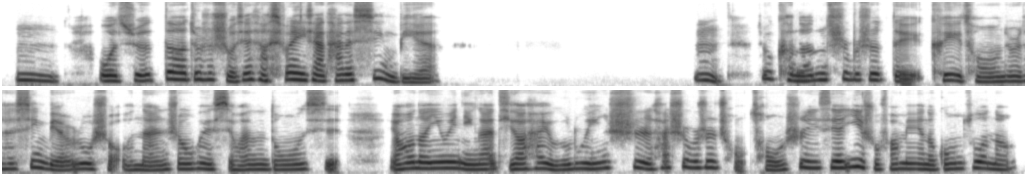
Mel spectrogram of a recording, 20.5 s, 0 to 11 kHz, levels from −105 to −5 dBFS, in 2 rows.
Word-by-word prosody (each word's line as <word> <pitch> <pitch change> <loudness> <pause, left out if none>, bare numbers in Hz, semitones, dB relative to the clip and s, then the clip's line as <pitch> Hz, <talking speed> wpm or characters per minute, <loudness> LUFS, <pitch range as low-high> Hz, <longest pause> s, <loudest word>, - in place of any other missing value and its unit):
嗯， 225 -5 -2 0.4
我 210 -1 +4
觉 220 +2 0
得 270 -2 +5
就 265 +1 0
是 260 0 -1
首 200 -6 -1
先 255 +7 +1
想 240 -4 0 0.2
问 265 -1 +6
一 245 - +6
下 230 -3 +4
他 220 +2 -1
的 235 +1 +4
性 245 - 0
别。 160 +3 -3 2.6
嗯， 245 -4 -2 0.3
就 - - -4
可 250 -4 -4
能 215 +5 +1
是 270 +2 -4
不 245 -1 -2
是 250 -1 0
得 95 - -4
可 230 - -2
以 230 -3 +2
从 185 -1 -2
就 200 +1 0
是 195 - 0
他 210 0 -2
性 245 +1 0
别 170 -4 +1
入 210 +5 +2
手， - - -5 0.2
男 170 +2 -1
生 205 +1 0
会 215 -2 +1
喜 200 - +4
欢 180 +2 -1
的 195 -1 0
东 185 +2 -2
西。 205 - -3 0.4
然 195 - 0
后 230 +2 +3
呢， 235 -1 +4
因 235 +1 +4
为 245 0 +5
您 200 -4 +2
刚 200 +1 +1
才 - - +1
提 195 - -3
到 205 0 +4
他 225 +1 -3
有 200 -4 +3
个 185 +2 -1
录 220 +2 -1
音 225 +4 +1
室， 240 -5 0
他 255 +5 -4
是 280 +1 -3
不 255 -1 +1
是 260 0 0
重 - - -8
从 170 +2 -3
事 255 +5 -1
一 245 - +1
些 255 0 +4
艺 290 0 +3
术 195 -6 -3
方 205 +1 -4
面 215 -2 0
的 185 -2 +1
工 210 +3 -2
作 240 +2 +1
呢？ 200 -2 -2
215 Hz, 220 characters per minute, -26 LUFS, 195-245 Hz, 2.6 s, 问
